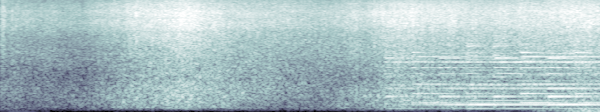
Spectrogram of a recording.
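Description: Sea waves washing in and drawing back twice, then background music enters about four seconds in as a sustained chord.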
